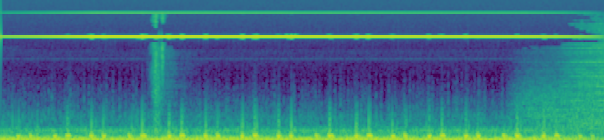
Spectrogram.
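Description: Comedic sound effect: a deep, rapidly pulsing bass rumble, about seven throbs a second, under a steady high-pitched ringing tone. It gives way to music near the end.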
